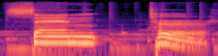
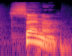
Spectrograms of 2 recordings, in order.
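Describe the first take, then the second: First: The T sound is pronounced in the word. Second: The T sound is dropped from the word.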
